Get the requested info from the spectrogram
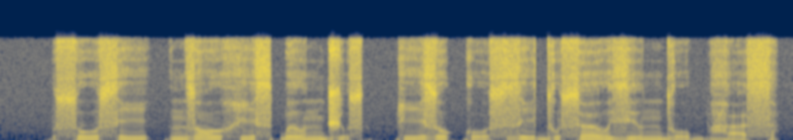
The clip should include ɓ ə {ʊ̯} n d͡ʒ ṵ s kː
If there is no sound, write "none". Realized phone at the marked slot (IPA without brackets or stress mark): ʊ̯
